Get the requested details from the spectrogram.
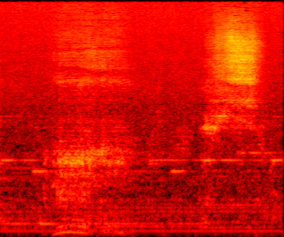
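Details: Pretend, imitated snoring at bedtime.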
